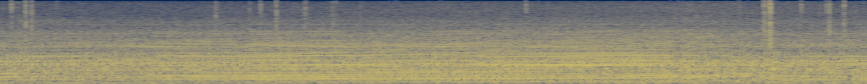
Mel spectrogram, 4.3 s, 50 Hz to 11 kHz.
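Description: A high-revving Audi R8 race car engine in Assetto Corsa at Paul Ricard circuit whines steadily, pitch rising and falling as it accelerates, loud and continuous with no voices.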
